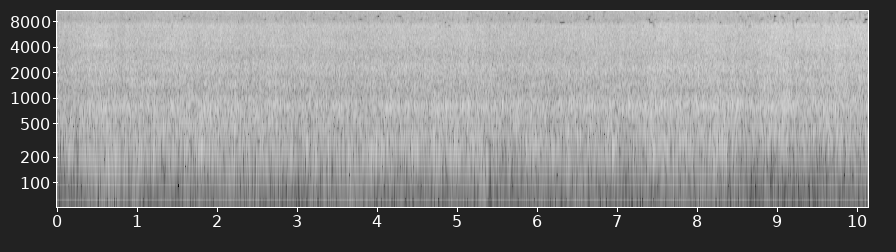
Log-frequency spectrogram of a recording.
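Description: Fast-flowing floodwater rushing through a narrow gap into a flooded street, a steady loud rush of water.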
